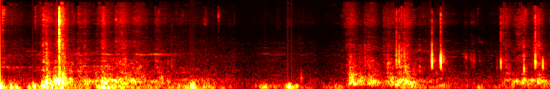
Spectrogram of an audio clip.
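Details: Pigeon cooing indoors, a few low soft coos early on, then rustling and knocking sounds with faint background noise.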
